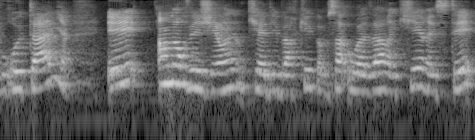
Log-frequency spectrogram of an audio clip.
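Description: A woman speaks very slowly in a high voice, with audible echo from the room. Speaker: book reviewer. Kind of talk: casual vlog chat. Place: home room.

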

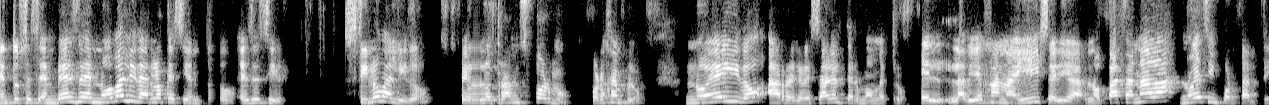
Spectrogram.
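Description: A woman's high pitch at a fairly slow pace, with lively intonation and a quiet background. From Mexico. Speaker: neuropsychologist; guest. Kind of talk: interview. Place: home room. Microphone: earbuds.

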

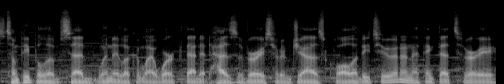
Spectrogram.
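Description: A man speaks in a very deep, low voice with fairly even intonation, the sound dry with no echo and clear music playing behind him. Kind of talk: interview answer. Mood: calm, reflective. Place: hall. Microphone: lapel.

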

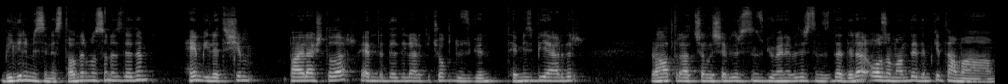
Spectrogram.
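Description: Monotone, flat intonation marks a delivery that runs fairly quickly. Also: man, high pitch for a man. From Turkey. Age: 30s. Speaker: streamer. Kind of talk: charity livestream talk. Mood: calm, serious, subdued. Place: home room. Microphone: studio mic.

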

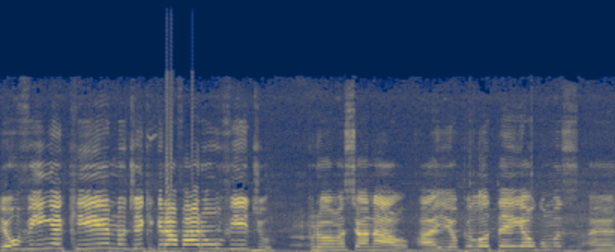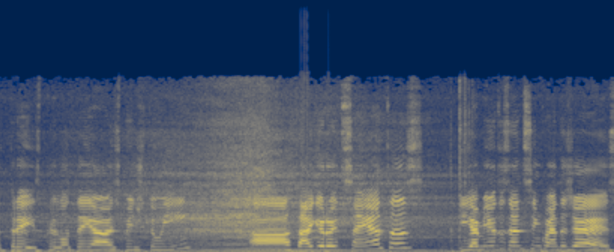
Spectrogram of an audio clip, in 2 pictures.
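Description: Music plays in the background as a woman speaks in a raised, projected voice. Her pitch is high, swings very widely, and her pace is very slow. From rural Brazil. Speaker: motorcycle vlogger. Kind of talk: casual vlog review. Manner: animated.

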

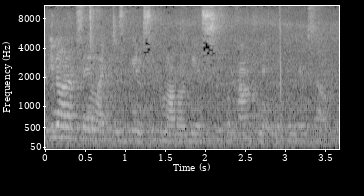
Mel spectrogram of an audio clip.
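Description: A woman's voice over loud background noise. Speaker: interviewee. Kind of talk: interview answer. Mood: upbeat, playful. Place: empty room.

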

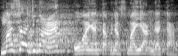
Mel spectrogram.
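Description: Loud and animated, a man speaks at a moderate pace with a Malaysian accent and very wide pitch swings. Room echo is audible. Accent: Malaysian Malay. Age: 50s. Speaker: Islamic teacher and preacher; Islamic teacher, preacher. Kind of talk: sermon and religious lecture with humor. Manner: loud, animated. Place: hall. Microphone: headset.

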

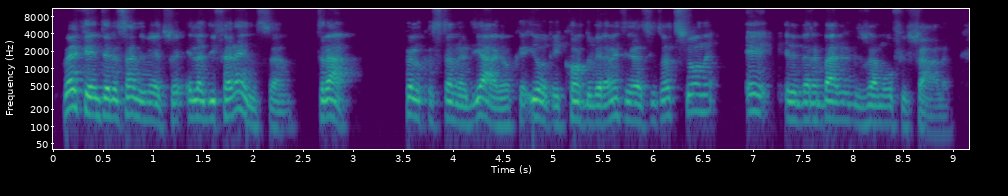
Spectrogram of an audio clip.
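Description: A man speaks at a fairly quick pace with lively intonation over a quiet background. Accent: German. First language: German (speaking Italian). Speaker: anthropologist and author; guest. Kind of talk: interview. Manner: halting. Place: home room. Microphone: video call.

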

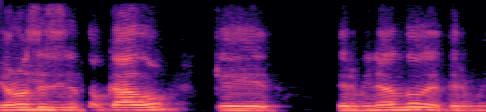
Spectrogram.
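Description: A man talks at a very fast pace, his pitch high and his intonation fairly even. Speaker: YouTube interviewer. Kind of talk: interview. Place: home room. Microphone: studio mic.

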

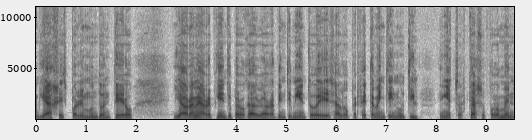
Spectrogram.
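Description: A man's very deep, low voice holds a very even loudness. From Spain. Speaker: poet. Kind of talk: interview answer. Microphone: handheld.

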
